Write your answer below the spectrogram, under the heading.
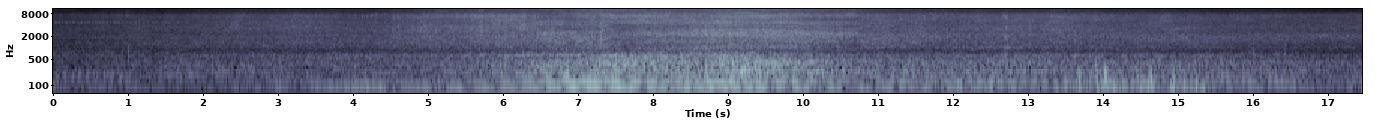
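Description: ALS medium buses pass close by on a wet road: diesel engine running and tyres hissing on the wet asphalt, building to loudest about eight seconds in and then fading away.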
